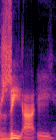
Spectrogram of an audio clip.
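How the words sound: The letter Z is said as zee.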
